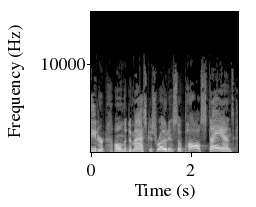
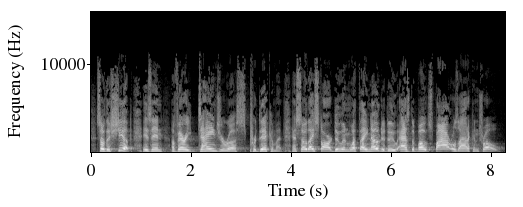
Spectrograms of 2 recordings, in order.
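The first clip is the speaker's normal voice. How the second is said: usual speaking voice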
